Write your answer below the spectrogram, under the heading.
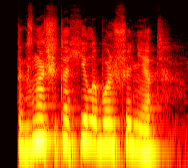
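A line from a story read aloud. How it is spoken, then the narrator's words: Sighed. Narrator (Russian): вздохнул Филактет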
